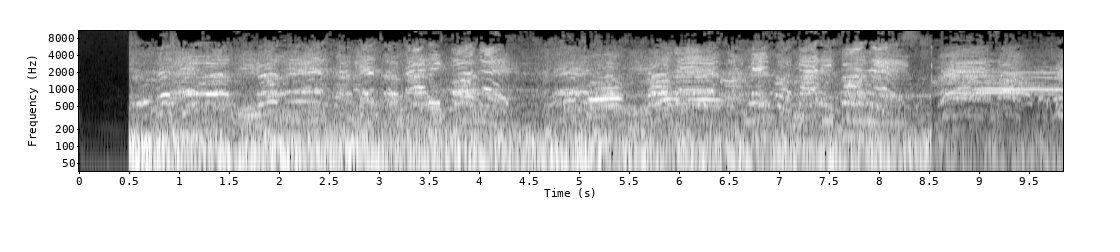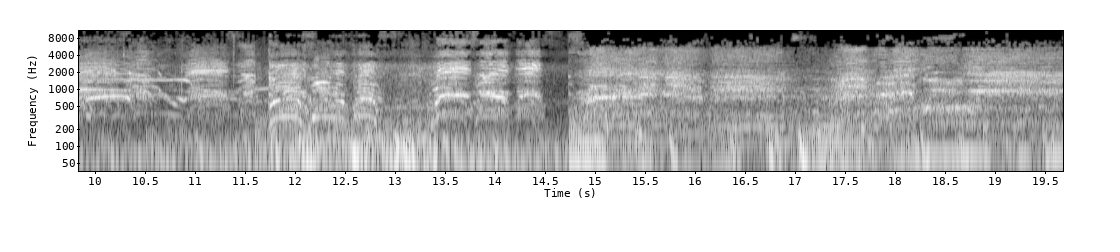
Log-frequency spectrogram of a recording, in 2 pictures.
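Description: A large crowd cheers and shouts without pause during a street march celebration in the rain, by the Monumento a los 43 and El Caballito near the Alameda Central, a loud, dense wash of overlapping voices and chants with a steady undercurrent of murmuring.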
